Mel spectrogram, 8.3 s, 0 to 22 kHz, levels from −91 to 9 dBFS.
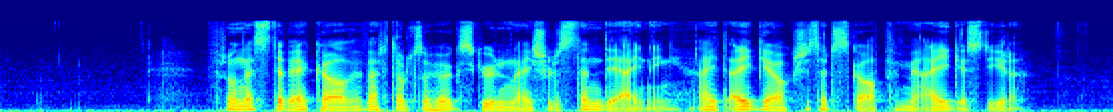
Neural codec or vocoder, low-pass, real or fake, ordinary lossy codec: none; 9.9 kHz; real; none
